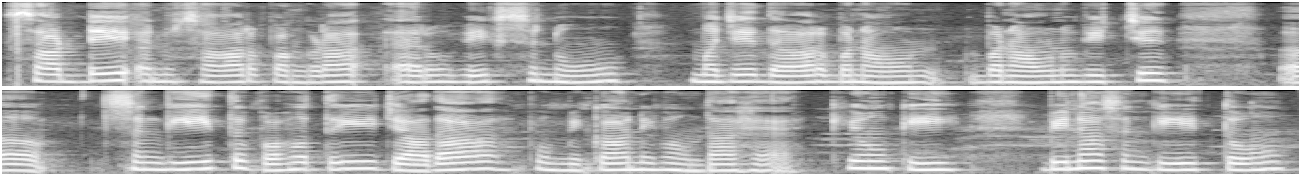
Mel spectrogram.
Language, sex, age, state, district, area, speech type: Punjabi, female, 45-60, Punjab, Ludhiana, urban, spontaneous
